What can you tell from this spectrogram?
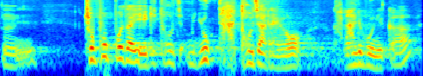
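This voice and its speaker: A woman evangelist giving a testimony sermon in a church, telling her story in a lively way and acting out the people in it. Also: lowish voice, moderate pace. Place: church sanctuary. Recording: long reverb of a church hall.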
